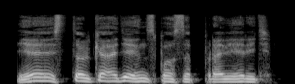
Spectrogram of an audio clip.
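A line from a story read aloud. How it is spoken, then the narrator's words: Grumbling. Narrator (Russian): проворчал Лажон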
